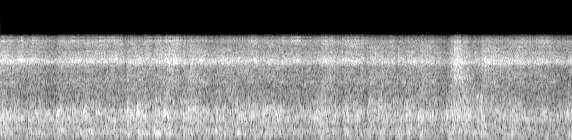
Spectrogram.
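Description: Empty intermodal flat wagons rolling along the rails, a steady hiss and rattle of steel wheels on track, with one brief louder clatter about four and a half seconds in.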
